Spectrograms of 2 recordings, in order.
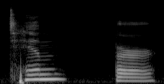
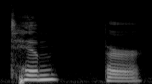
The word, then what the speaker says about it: temperature: I say it but the first and most common way to say this word is tempure tempure don't look look at it on the screen just practice saying it temperature we find the temperature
